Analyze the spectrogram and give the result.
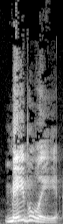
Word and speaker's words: Mabley: Mabley. I'm sorry, Mabley. I'm so sorry. Jackie Moms Mabley. I'm saying her name wrong. I dropped the Y. M-A-B-L-E-Y.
